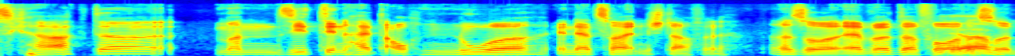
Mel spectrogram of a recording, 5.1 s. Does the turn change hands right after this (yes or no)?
no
